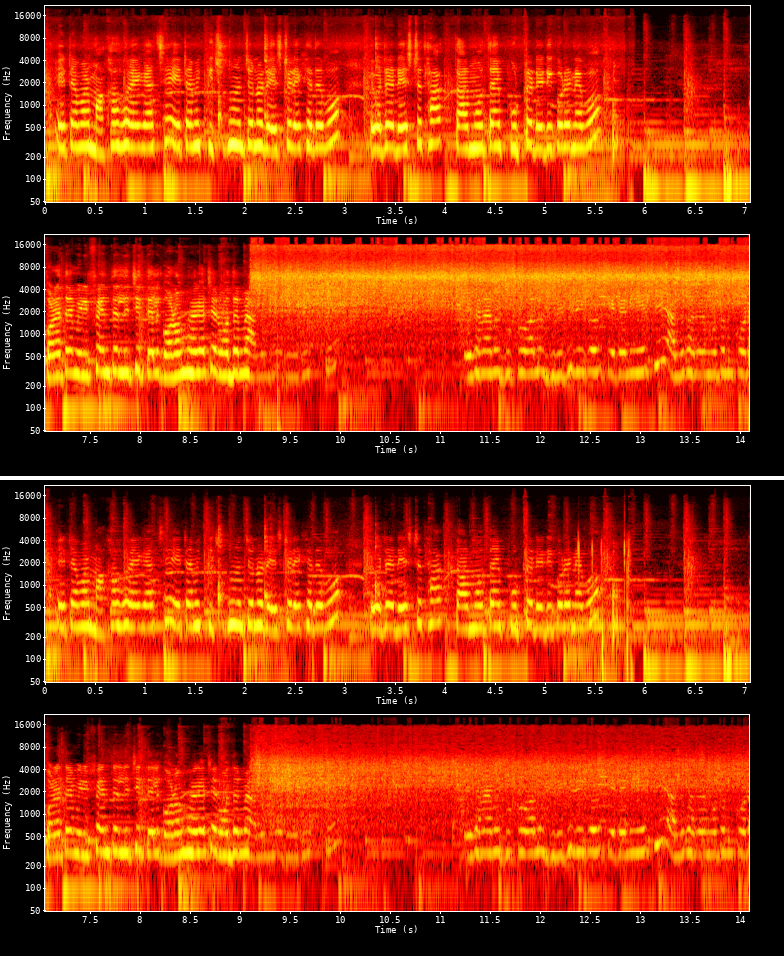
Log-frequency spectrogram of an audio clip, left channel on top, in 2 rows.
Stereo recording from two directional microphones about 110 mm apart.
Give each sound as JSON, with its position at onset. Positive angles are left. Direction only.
{"t": 0.1, "sound": "speech", "side_deg": 55}
{"t": 7.1, "sound": "speech", "side_deg": 60}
